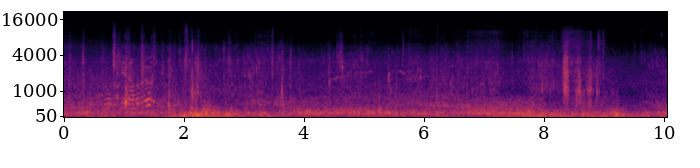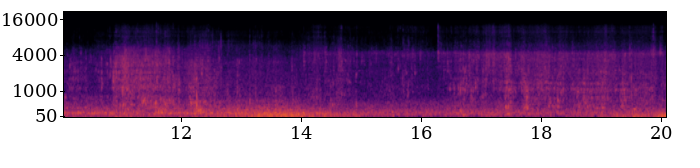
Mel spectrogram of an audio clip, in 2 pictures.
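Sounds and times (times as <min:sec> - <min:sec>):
rush of water: 0:00.0 - 0:08.8, 0:09.6 - 0:20.0
wind on microphone: 0:00.0 - 0:20.0.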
